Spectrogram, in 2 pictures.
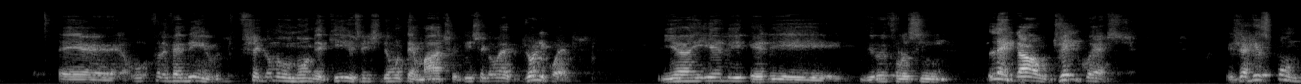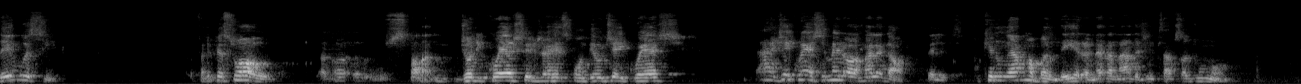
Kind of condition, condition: link, video call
